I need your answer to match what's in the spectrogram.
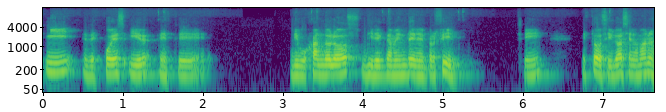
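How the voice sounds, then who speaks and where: A man talks a geology class through a drawing, stopping again and again to check that the students follow. His voice sits at an ordinary pitch. It comes through a narrow, phone-like video call line. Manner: explanatory, keeps checking in with a questioning "sí". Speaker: geology teacher. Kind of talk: online class lecture. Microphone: computer microphone on a video call. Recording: tinny phone-like online call audio.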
